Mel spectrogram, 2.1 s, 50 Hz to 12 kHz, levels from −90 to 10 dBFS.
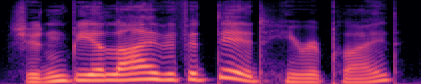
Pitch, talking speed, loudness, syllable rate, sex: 205 Hz, 230 wpm, -15 LUFS, 5.6 syllables/s, female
